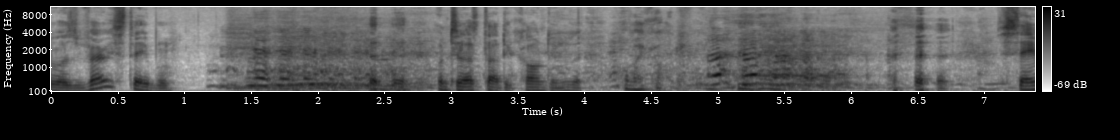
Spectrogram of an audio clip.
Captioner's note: laughter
